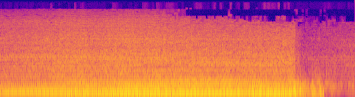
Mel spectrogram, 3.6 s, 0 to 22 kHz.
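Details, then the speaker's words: Nissan S15 SR20, idle after repairing a noise that appeared once the oil warmed: steady, even four-cylinder idle with no tapping, rattle or whine; normal idle. "where you go well so far it is silent that's quieter than it was before it cold eh that's the most quiet SR on the planet"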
